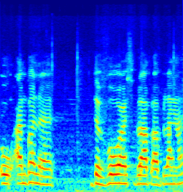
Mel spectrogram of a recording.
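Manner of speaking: ordinary talk, nothing marked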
